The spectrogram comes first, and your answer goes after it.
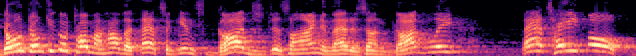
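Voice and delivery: high, loud mocking scold; lightly voiced accusing critic. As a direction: mimic the shrill accusers. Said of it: "mocking accusers' voice".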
